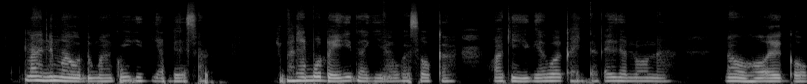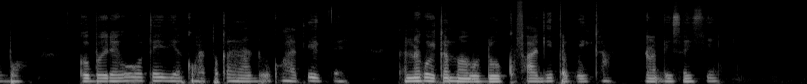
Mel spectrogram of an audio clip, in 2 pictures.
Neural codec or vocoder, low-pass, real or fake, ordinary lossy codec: codec, 44.1 kHz, 2.6 kbps, DAC; none; fake; none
